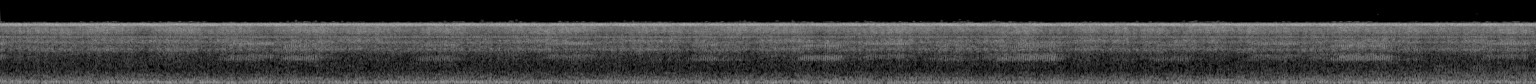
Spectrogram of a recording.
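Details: Georgia, USA, summer dusk: male cicadas chirp to attract females in a constant high buzzing wall of sound, while short lower pulsed calls repeat every second or two underneath.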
